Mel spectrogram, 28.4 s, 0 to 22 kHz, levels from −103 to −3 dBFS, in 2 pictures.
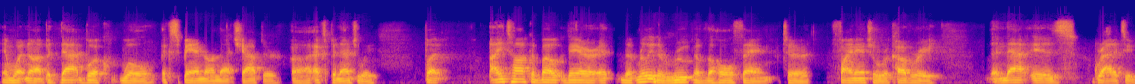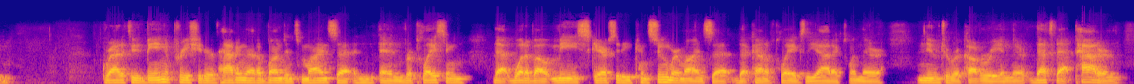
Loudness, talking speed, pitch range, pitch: -19 LUFS, 140 wpm, 85-100 Hz, 95 Hz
